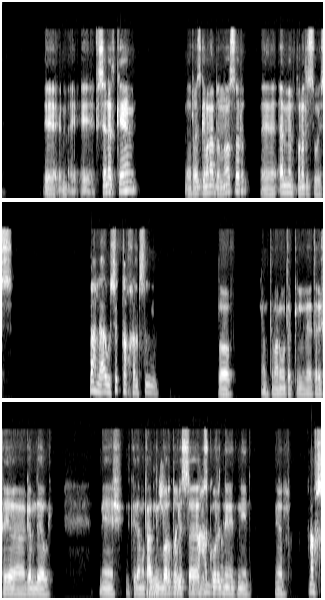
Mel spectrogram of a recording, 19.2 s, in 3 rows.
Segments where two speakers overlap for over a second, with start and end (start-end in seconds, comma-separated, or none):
15.7-17.3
